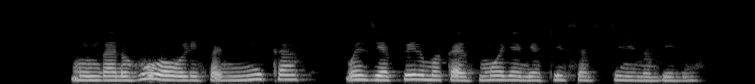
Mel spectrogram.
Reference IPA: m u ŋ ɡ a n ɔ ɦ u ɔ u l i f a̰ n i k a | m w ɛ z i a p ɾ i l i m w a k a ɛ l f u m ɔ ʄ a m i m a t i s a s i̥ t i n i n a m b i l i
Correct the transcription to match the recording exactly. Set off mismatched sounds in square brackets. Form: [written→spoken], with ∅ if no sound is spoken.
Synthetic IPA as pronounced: m [u→uː] ŋ ɡ a n ɔ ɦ u ɔ u l i f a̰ [n→ɲ] i k a | m w ɛ z i a p ɾ i l i m w a k a ɛ l f u m ɔ ʄ a m i [m→∅] a t i s a s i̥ t i n i n a m b i l i

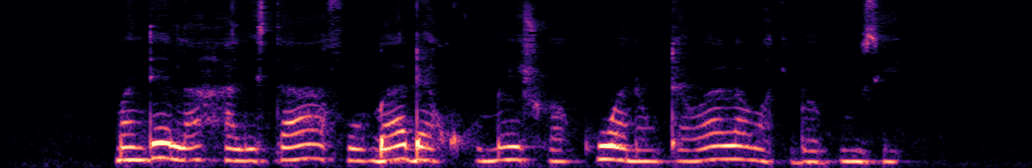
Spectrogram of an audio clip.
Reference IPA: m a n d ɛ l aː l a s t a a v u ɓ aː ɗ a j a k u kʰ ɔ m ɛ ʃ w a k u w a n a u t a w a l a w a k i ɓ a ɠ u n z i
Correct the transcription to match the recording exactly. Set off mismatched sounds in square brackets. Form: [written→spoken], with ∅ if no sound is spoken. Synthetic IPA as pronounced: m a n d ɛ l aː l [a→i] s t a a [v→f] u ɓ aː ɗ a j a k u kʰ ɔ m ɛ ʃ w a k u w a n a u t a w a l a w a k i ɓ a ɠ u [n→∅] z i

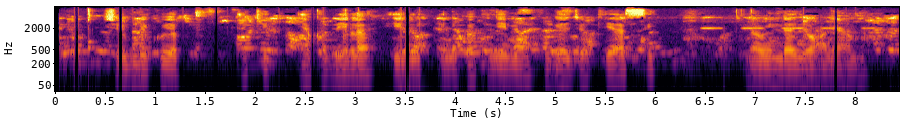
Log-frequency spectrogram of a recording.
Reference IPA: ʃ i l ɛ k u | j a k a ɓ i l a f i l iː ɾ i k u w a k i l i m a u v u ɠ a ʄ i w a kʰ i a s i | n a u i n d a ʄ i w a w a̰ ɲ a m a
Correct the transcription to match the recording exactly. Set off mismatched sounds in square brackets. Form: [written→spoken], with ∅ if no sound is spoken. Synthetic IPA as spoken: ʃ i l [ɛ→i] k u | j a k a ɓ i l a [f→h] i l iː [ɾ→l] i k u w a k i l i m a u [v→f] u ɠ a ʄ i w a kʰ i a s i | n a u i n d a ʄ i w a w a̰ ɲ a m a

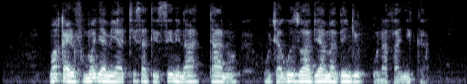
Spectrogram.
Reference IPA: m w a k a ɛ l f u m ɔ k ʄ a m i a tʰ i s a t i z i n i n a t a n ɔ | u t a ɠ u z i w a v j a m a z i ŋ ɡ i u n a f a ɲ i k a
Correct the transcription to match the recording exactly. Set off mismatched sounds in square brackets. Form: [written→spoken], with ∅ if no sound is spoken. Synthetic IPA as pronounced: m w a k a ɛ l f u m ɔ [k→∅] ʄ a m i a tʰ i s a t i [z→s] i n i n a t a n ɔ | u [t→t͡ʃ] a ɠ u z i w a v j a m a [z→v] i ŋ ɡ i u n a f a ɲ i k a

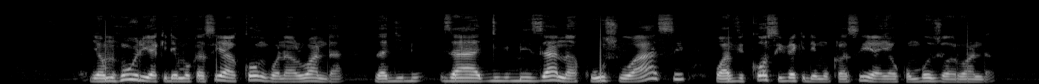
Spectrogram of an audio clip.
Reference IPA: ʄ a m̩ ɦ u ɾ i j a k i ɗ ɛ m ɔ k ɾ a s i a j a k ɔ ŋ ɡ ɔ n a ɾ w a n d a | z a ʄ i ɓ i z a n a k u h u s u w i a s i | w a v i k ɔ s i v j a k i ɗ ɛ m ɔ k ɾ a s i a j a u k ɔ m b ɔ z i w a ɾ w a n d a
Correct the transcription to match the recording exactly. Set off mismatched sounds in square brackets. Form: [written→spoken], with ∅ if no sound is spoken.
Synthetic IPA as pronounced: ʄ a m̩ ɦ u ɾ i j a k i ɗ ɛ m ɔ k ɾ a s i a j a k ɔ ŋ ɡ ɔ n a ɾ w a n d a | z a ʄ i ɓ i z a n a k u h u s u w [i→a] a s i | w a v i k ɔ s i v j a k i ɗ ɛ m ɔ k ɾ a s i a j a u k ɔ m b ɔ z i w a ɾ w a n d a

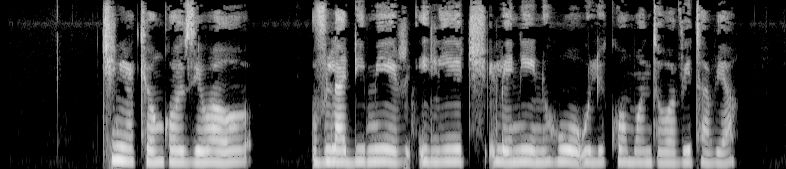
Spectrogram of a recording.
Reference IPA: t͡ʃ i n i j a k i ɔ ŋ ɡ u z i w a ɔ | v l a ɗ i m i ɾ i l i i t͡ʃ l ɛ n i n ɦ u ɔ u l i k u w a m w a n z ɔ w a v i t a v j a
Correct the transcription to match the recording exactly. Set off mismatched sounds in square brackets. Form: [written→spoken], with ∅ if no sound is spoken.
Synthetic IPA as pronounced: t͡ʃ i n i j a k i ɔ ŋ ɡ [u→ɔ] z i w a ɔ | v l a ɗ i m i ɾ i l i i t͡ʃ l ɛ n i n ɦ u ɔ u l i k u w a m w a n z ɔ w a v i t a v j a

